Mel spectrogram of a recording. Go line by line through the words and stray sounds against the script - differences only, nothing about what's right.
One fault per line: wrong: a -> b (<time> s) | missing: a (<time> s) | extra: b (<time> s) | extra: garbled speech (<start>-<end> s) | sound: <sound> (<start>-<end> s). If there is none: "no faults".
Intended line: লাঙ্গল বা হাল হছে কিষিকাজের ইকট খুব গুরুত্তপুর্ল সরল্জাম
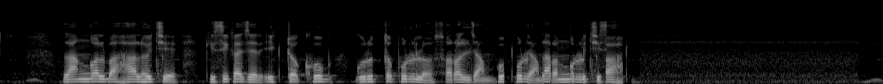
extra: garbled speech (5.0-6.3 s)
